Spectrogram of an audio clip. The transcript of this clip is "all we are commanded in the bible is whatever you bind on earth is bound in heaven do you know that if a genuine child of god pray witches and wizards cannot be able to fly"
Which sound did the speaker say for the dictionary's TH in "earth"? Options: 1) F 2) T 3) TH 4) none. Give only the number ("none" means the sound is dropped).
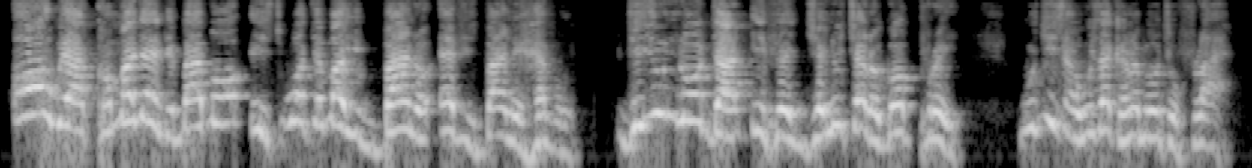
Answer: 1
